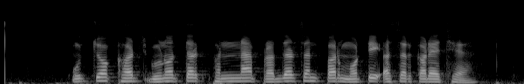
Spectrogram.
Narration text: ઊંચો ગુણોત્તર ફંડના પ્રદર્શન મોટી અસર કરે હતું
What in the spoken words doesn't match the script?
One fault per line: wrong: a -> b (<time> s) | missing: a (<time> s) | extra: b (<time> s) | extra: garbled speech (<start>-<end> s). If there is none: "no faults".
extra: ખર્ચ (1.1 s)
extra: પર (3.3 s)
wrong: હતું -> છે (4.5 s)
